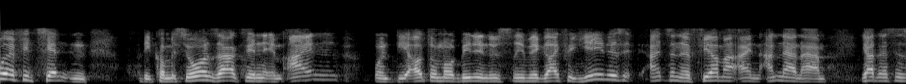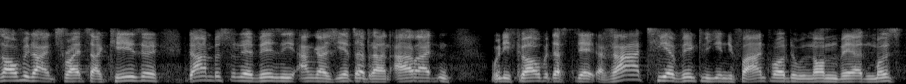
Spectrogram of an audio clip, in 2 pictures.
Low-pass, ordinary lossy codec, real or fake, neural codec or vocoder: 5.4 kHz; none; fake; codec, 16 kHz, 1.1 kbps, Voila-Tokenizer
